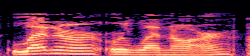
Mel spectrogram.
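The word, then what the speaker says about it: Lennar: You did have a, or I've been told it's pronounced Lenar. – Yeah, I think it's Lenar. – I've heard it both ways, but let's go with Lenar. – Yeah. Okay. – L-E-N is your ticker, up 1.2%.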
